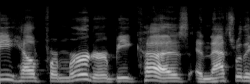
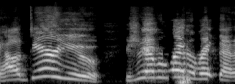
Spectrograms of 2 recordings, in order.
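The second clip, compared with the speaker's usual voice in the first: mock an offended critic, rising high and loud; mock outrage; 8 semitones higher, 8 dB louder than usual. Host imitating an outraged critic of AI.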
